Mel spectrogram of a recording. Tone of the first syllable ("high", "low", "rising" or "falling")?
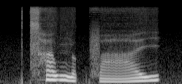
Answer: high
